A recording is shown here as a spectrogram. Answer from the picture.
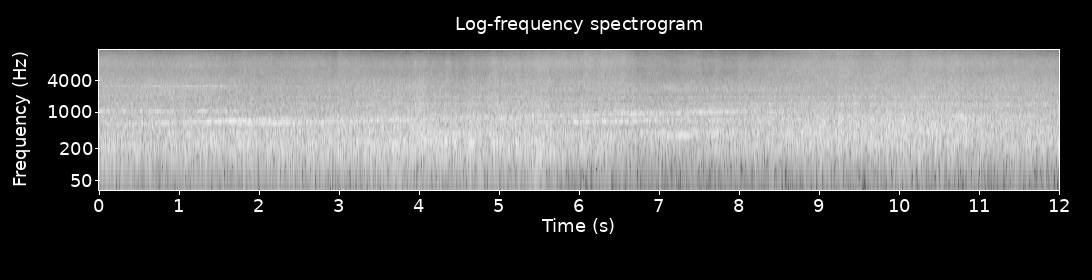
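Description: Keihan 10000 series electric commuter train pulling out of a platform and passing close by. It makes a steady rumble of wheels on rail, with a faint motor whine that rises slowly in pitch as the train gathers speed.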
